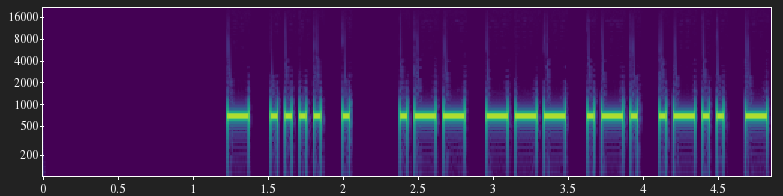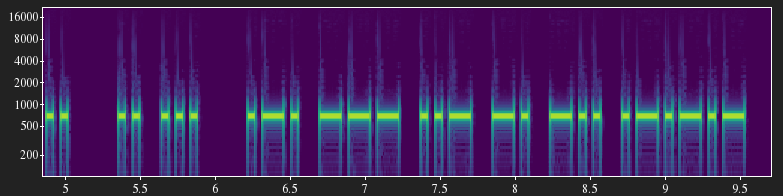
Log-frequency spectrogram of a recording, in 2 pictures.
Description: Morse code, heard as a keyed tone, about 25 wpm, 700 Hz. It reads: THE WORLD IS ROUND.
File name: practice / 25wpm / Sentences with 2-Word Phrases - 25wpm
